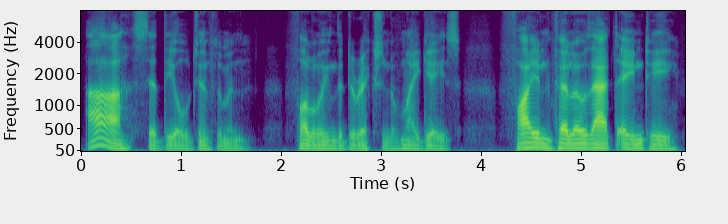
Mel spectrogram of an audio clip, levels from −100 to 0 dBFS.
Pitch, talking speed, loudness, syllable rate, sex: 85 Hz, 160 wpm, -22 LUFS, 4.5 syllables/s, male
